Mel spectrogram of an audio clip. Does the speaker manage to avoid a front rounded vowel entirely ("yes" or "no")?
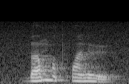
no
